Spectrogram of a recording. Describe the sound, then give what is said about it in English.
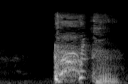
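A person coughs twice in quick succession, fairly loud, the first burst harsh and throaty and the second lower and rougher, with quiet before it. “Goddamn cough.”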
